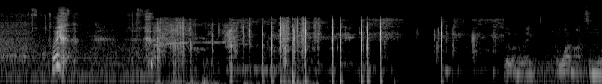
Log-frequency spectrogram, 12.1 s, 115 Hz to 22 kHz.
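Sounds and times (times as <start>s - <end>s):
phone handling rustling: 3.4s - 10.0s
sharp irregular clicks and taps: 4.5s - 10.0s.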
